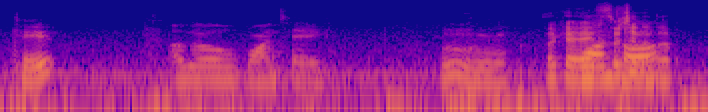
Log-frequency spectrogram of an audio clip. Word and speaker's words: Wantagh: Wantagh. Kate? I'll go Wantagh. Ooh. Okay. Wantagh. Switching it up. Oh. Wantagh. Honestly, Yeah, probably should have gotten that The one. G. G is silent.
